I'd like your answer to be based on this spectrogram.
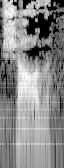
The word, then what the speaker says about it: shav: If you want to anglicize it, you could spell it S-H-A-V, shav.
